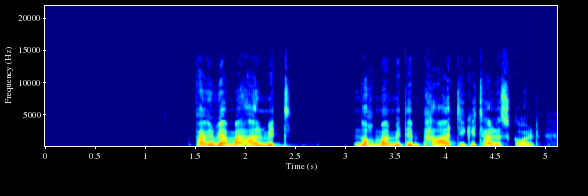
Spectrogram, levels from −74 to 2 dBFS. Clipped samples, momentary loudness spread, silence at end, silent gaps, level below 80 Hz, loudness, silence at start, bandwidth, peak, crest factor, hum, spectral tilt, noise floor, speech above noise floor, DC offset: under 0.1%; 10 LU; 0.25 s; none; -66 dBFS; -23 LUFS; 1.5 s; 15 kHz; -4 dBFS; 22 dB; none; -6 dB/octave; -76 dBFS; 53 dB; under 0.1%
